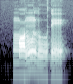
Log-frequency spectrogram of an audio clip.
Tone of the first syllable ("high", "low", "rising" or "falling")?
low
